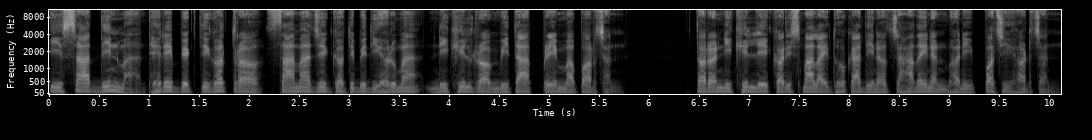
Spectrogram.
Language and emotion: Nepali, neutral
